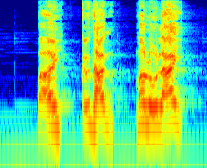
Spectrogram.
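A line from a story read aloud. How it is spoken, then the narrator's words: Panicked shout. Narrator (Vietnamese): nó hốt hoảng la lên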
